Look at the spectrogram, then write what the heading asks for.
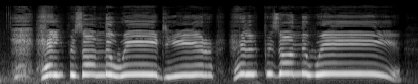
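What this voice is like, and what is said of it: Mrs. Doubtfire character voice impression. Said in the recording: “I can do a really good Mrs. Doubtfire impression ... my very good impression”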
